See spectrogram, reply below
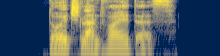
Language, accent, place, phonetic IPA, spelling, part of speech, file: German, Germany, Berlin, [ˈdɔɪ̯t͡ʃlantˌvaɪ̯təs], deutschlandweites, adjective, De-deutschlandweites.ogg
- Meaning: strong/mixed nominative/accusative neuter singular of deutschlandweit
